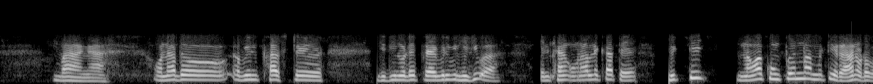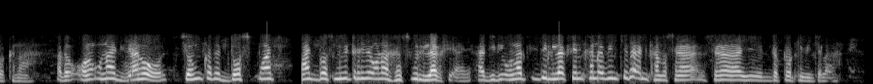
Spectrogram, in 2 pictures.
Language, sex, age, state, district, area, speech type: Santali, male, 45-60, Odisha, Mayurbhanj, rural, conversation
